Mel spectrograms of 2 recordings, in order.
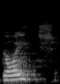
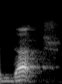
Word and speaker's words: Deutsch: immigrants when they arrive they call themselves the deutsche and that gets mispronounced to the dutch and so people think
